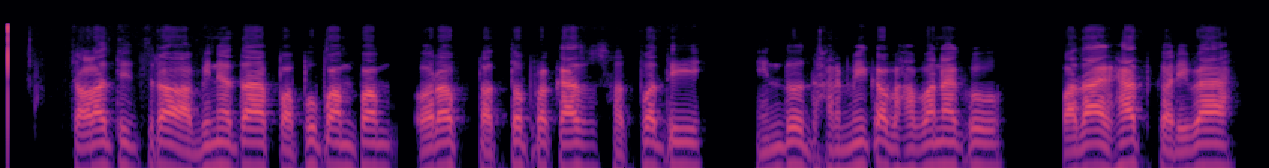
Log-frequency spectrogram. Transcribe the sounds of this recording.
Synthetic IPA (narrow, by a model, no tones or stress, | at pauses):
t͡ʃɔɭɔt͡ʃit̪ɾɔːbʱinet̪apɔpupɔmpɔmoɾɔp̚t̪ɔt̪wɔpɾɔkasɔsɔt̪̚pɔt̪i | ɦind̪ud̪ʱaɾmikɔbʱabɔnaku | pɔd̪aɡʱat̪kɔɾiba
